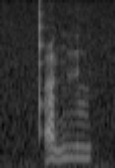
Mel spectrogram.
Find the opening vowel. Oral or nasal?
oral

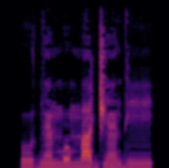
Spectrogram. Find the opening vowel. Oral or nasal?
oral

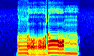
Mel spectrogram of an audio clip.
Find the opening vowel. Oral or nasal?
oral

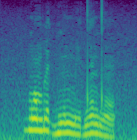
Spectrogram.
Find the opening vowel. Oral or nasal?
nasal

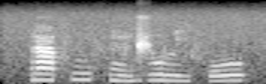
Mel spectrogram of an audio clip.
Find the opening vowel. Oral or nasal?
nasal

